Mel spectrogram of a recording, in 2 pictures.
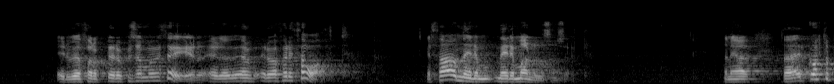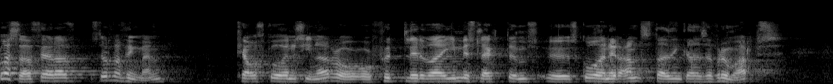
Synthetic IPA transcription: ɛɾʏvɛðafaːɾapɛːɾaɛkvas̬aːmavɪðθœɥɛ̰ɾɛɾɛɾaɛɾvɛafaːɾɪθawa̰ht̪ | ɛɾ̥θaðmejɾɪmeːjɾɪmanːʏðsamsa̰xt̪ | θanɛɣaðθaðɛɾkɔht̪aplɛsːaθɛɣaɾaðst̪jowɾt̪nafiŋkmɛnː | t̪ʰjaːwskɔːðanɪsiːnaɾɔɣɔɣfʏt̪lɪɾðaimɪst̪lɛxt̪ʏmskɔːðanɪɾant̪st̪ajðiŋkaðθɛsːafɾʏːmaɾ̥ps

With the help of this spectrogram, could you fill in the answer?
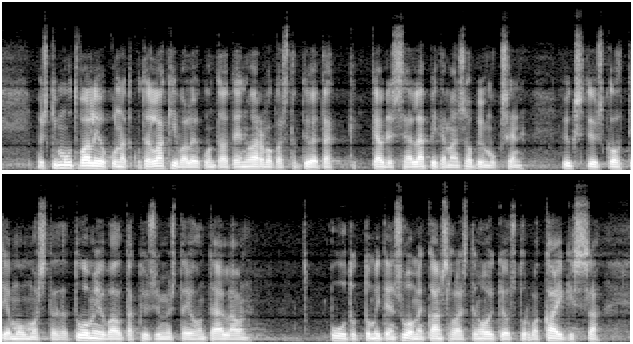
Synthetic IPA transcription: myøskimmuːt̪ʋɑliokunːɑt̪kut̪elɑkiʋɑliokunt̪ɑont̪ehnyɑrʋokɑst̪ɑt̪yøt̪ækæydesːæːlæpit̪æmænsopimuksen | yksi̥t̪yiskoht̪iɑmuːmuɑsːt̪æt̪æt̪uomioʋɑlt̪ɑkysymyst̪æjohont̪æːlːæon | puːt̪ut̪ːumit̪ensuomeŋkɑnsɑlɑist̪enoikeust̪urʋɑkɑikisːɑ

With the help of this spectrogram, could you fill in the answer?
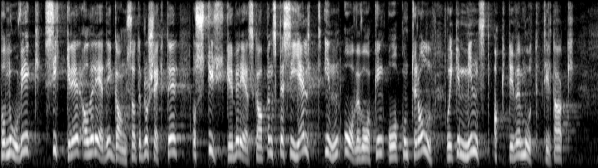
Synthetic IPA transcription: pʰɔnuːʋiːksɪkːɾəɾɑləɾeːd̪əɪɡɑŋsɑt̪ːəpɾʊʂɛkt̪əɾ | ɔst̪ʏɾkəɾbəɾeːd̪skɑːpənspɛsɪɛlt̪ɪnːn̩oːʋəɾʋoːkɪŋɔkʊnt̪ʰɾɔlːɔɪkːəmɪnst̪ɑkt̪iːʋəmuːt̪ʰːɪlt̪ʰɑːk

